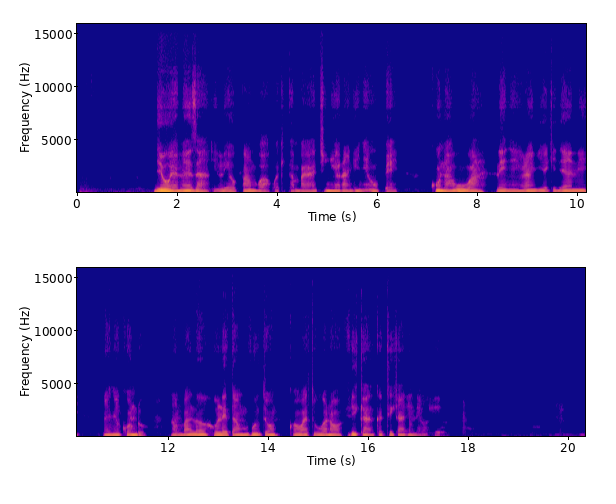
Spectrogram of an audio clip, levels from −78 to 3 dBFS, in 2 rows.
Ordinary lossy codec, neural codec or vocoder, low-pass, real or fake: Opus, 32 kbps; autoencoder, 48 kHz, 32 numbers a frame, DAC-VAE, trained on Japanese speech; 14.4 kHz; fake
